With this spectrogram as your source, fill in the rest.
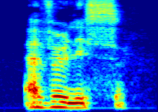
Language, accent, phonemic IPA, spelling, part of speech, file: French, Canada, /a.vø.lis/, aveulisses, verb, LL-Q150 (fra)-aveulisses.wav
- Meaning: second-person singular present/imperfect subjunctive of aveulir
